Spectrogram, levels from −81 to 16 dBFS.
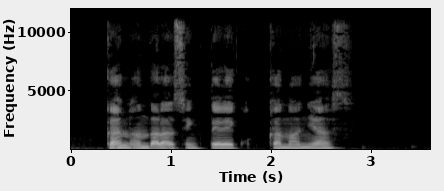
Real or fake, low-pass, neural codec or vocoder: real; 10.8 kHz; none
